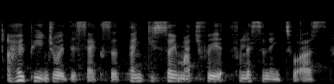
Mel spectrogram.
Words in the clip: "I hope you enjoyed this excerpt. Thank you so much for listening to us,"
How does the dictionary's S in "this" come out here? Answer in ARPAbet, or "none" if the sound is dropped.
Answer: S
